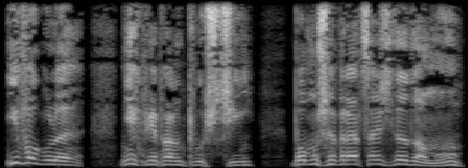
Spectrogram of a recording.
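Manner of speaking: put-on high, fast, indignant boyish protest; a boy angrily demanding the stranger let him go, high and fast. A narrator's reading. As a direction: snap back at him, hurry to be let go. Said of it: "rzekł ze złością".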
